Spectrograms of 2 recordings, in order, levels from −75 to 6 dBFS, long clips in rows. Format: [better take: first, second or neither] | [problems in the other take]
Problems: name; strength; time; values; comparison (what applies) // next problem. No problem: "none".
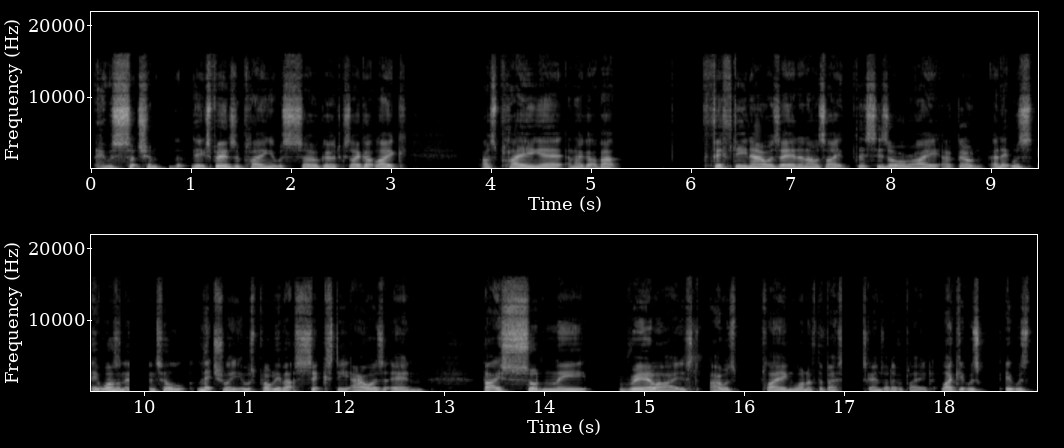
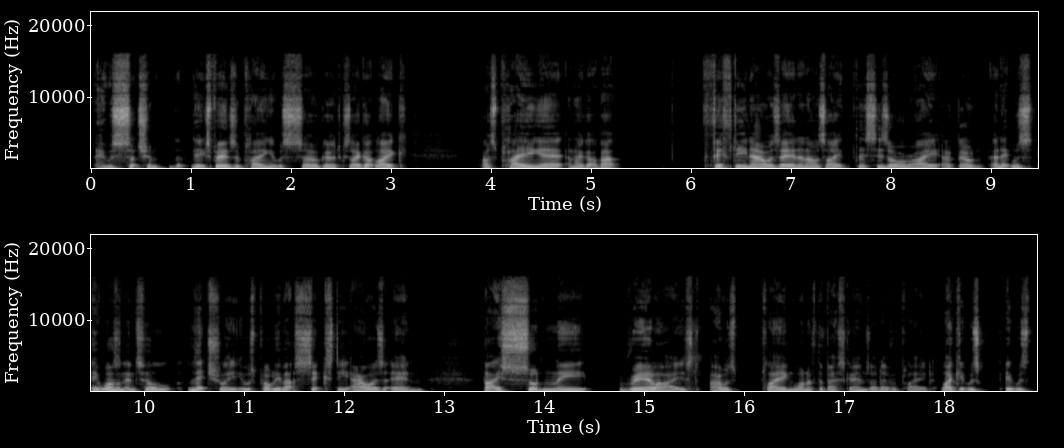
second | audio freezing; at 10 s and at 17 s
